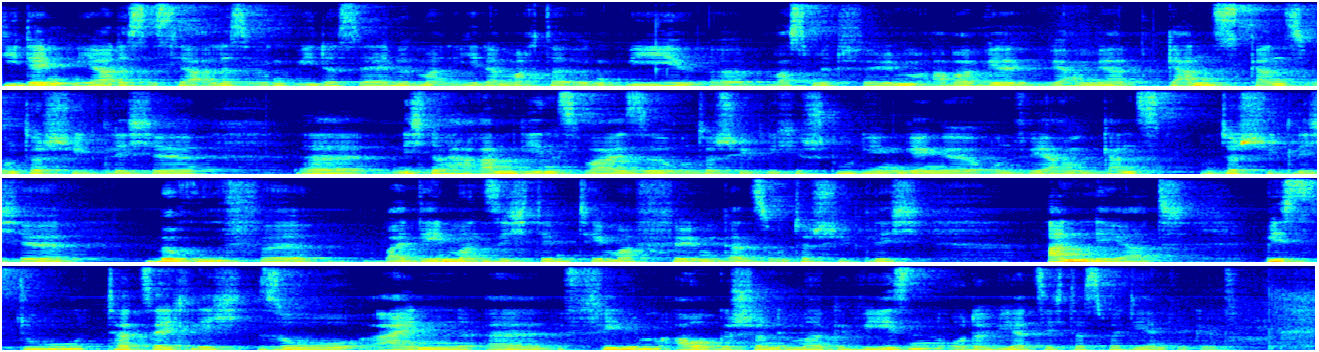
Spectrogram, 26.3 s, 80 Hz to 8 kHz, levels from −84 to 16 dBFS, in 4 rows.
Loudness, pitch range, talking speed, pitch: -27 LUFS, 135-160 Hz, 150 wpm, 145 Hz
